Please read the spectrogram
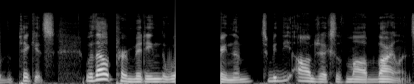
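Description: An audio dropout to a faint residue runs from 1.75 s to 2.21 s. The speech cuts out abruptly in mid-flow for about 460 ms, and in its place there is only low hiss, roughly 50 dB below the normal speech level, before the voice returns just as suddenly. The hard edges on both sides set it apart from a natural pause or fade. The likely cause is a brief loss of the incoming signal while the downstream path stayed live and kept passing its own noise floor.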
